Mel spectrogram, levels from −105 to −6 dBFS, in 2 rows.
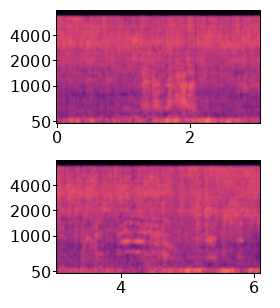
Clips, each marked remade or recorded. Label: remade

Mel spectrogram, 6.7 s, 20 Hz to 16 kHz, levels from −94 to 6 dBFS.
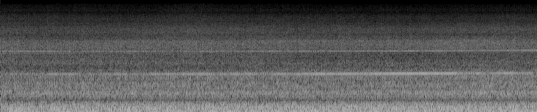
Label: recorded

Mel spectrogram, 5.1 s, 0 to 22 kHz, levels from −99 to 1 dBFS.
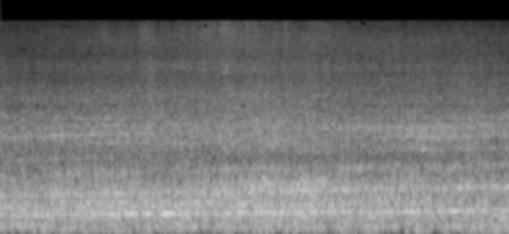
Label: recorded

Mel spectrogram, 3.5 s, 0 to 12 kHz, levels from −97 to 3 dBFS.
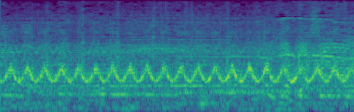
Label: remade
